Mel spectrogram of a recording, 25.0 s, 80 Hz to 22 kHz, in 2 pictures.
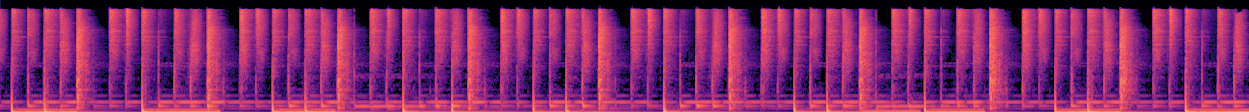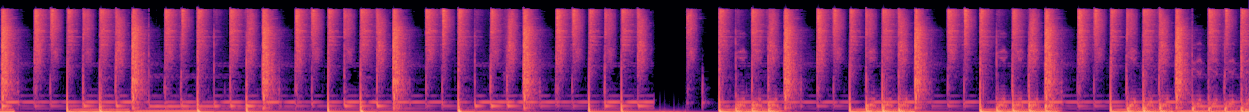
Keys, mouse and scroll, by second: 0.0 right click, 2.4 click, 5.7 scroll down 1, 7.5 click, 7.9-8.2 scroll up 1, 8.2-8.7 scroll down 1, 8.7 scroll, 8.9 scroll down 1, 10.9-11.7 scroll down 1, 12.2 click, 18.3-18.9 scroll up 1, 18.9 click, 23.6 scroll down 1, 24.7-24.9 scroll up 1.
